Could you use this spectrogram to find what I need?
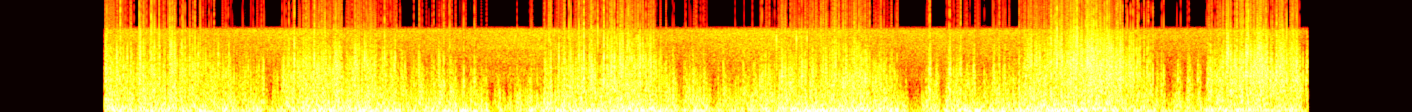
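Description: Surf crashes and roars on the shore.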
